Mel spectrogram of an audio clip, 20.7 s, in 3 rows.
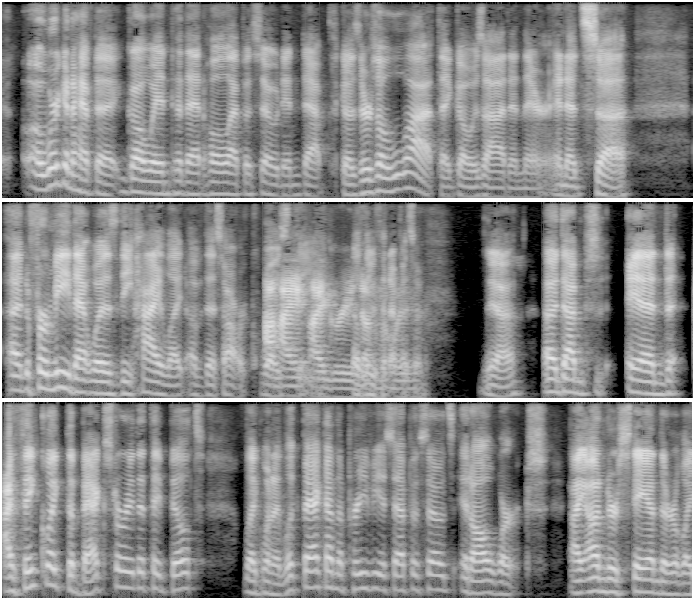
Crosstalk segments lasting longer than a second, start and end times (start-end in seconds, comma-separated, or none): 9.5-11.1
